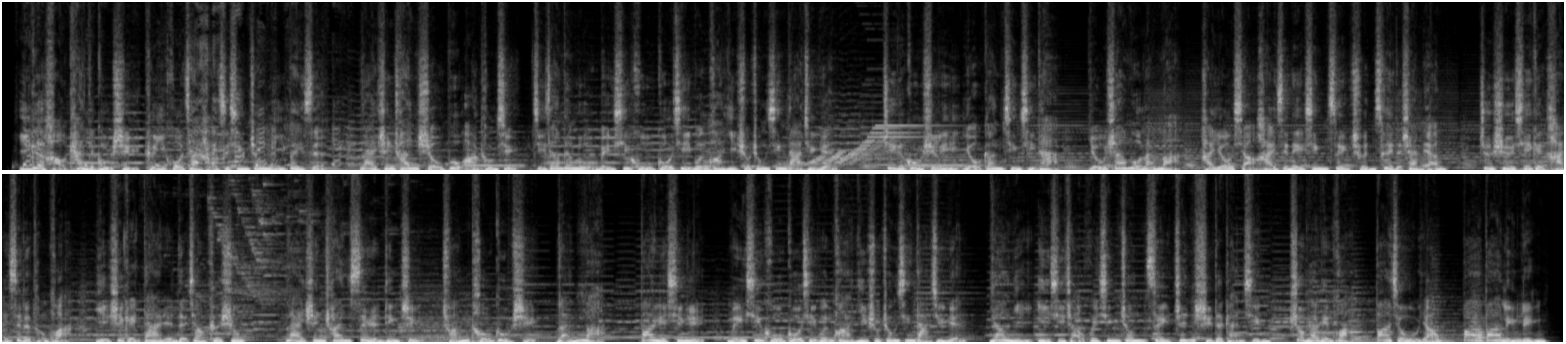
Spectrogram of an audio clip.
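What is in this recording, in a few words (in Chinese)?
广告活力轻松; 梅溪湖大剧院蓝马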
